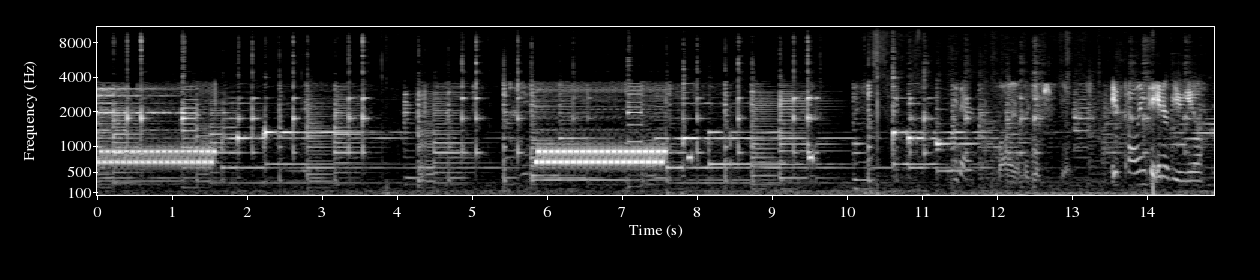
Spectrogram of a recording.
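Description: A phone ringing tone sounds twice while a call connects: two loud electronic bursts about four seconds apart, with softer melodic electronic tones in between, heard over the line.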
